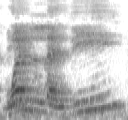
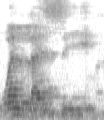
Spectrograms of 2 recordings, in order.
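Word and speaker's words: والذي: Walladzi, awas huruf dzal. Walladzi. Jangan ada huruf dal yang terkontaminasi dengan unsur hams. Kan banyak tuh wallazi.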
